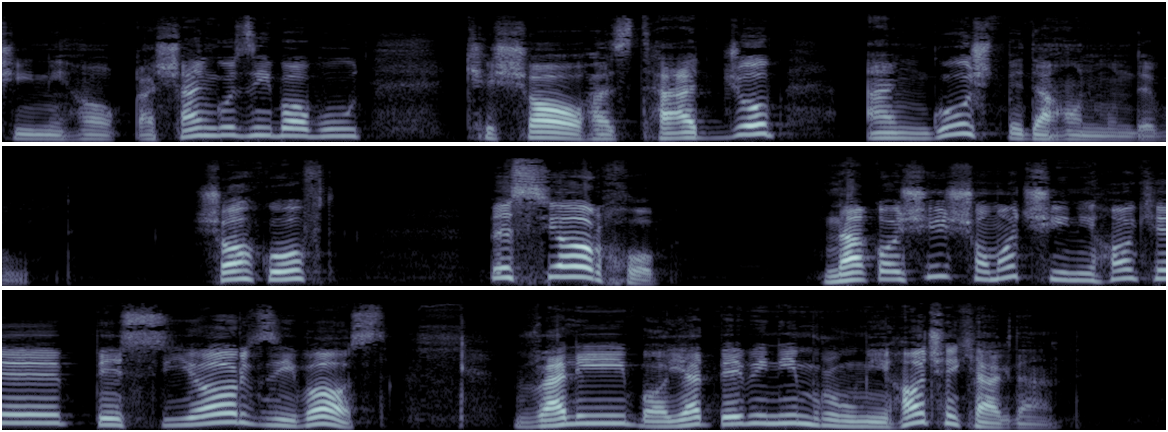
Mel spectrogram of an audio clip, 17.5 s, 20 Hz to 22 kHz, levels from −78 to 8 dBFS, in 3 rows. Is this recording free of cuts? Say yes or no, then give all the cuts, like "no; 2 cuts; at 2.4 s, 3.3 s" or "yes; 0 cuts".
yes; 0 cuts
